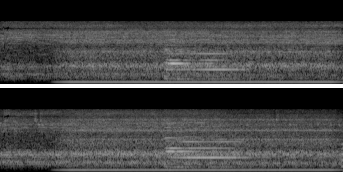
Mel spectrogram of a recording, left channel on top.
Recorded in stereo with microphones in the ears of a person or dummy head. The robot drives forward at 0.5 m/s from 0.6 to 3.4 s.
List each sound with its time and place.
1.6 s a clunk: 10° right (ahead or behind), 4 m; by 2.5 s 15° right (ahead or behind), 3.5 m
